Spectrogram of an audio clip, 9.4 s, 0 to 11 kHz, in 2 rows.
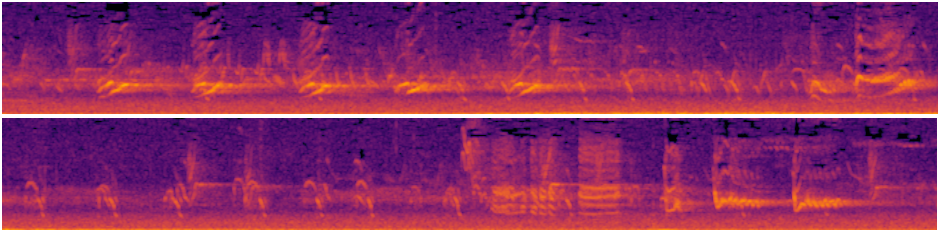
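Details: White-tailed eagles at their Estonian nest during feeding, 16 April 2016: a quick series of high, thin piping notes in the opening seconds, then a low rumbling disturbance and a few more scattered high calls near the end.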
